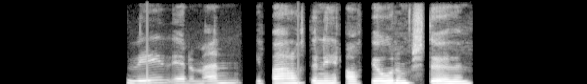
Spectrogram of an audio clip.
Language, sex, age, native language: Icelandic, female, 30-39, Icelandic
